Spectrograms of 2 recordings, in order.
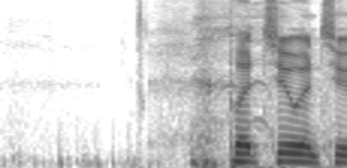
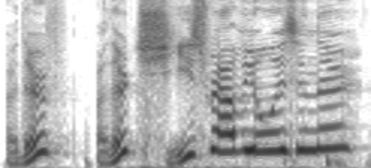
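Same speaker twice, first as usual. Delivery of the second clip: very high, disbelieving squeak; incredulous question; 3 dB louder than usual. Retold or imitated. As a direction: ask it in shocked disbelief. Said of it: "I'm like".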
